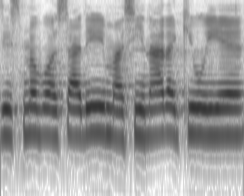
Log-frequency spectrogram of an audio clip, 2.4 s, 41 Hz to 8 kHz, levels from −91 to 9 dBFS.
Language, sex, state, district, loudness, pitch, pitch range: Hindi, female, Bihar, Gopalganj, -21 LUFS, 215 Hz, 215-220 Hz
